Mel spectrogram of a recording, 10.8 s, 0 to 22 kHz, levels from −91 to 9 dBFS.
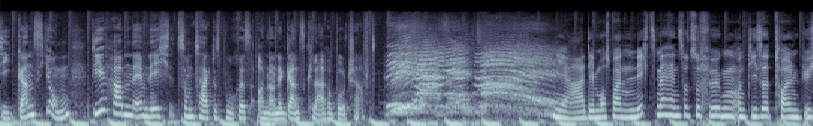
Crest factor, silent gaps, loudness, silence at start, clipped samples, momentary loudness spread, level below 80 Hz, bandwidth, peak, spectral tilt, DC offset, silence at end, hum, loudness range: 12 dB; none; -15 LUFS; 0 s; under 0.1%; 5 LU; -20 dBFS; 15.5 kHz; 0 dBFS; -5 dB/octave; under 0.1%; 0 s; none; 1 LU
